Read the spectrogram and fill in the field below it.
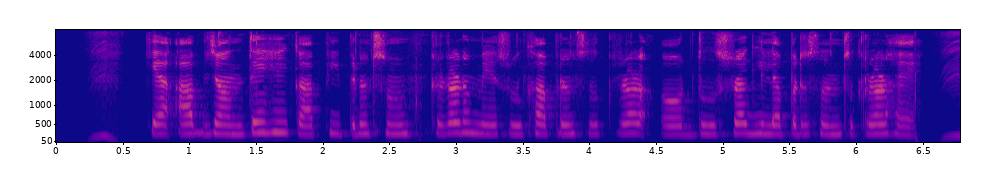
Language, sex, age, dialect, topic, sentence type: Hindi, female, 18-24, Awadhi Bundeli, agriculture, statement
